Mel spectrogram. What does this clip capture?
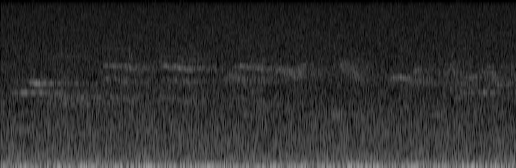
Wood Thrush, Blue Jay, Rose-breasted Grosbeak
